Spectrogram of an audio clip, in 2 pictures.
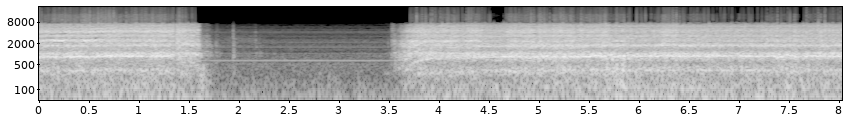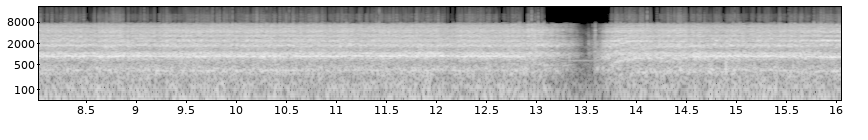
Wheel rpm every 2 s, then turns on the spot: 190, 20, 200, 230, 240, 240, 150, 200.
none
